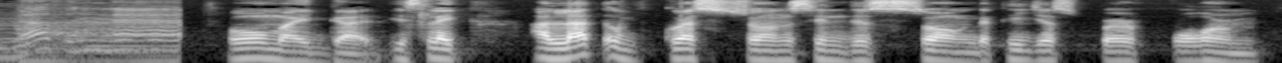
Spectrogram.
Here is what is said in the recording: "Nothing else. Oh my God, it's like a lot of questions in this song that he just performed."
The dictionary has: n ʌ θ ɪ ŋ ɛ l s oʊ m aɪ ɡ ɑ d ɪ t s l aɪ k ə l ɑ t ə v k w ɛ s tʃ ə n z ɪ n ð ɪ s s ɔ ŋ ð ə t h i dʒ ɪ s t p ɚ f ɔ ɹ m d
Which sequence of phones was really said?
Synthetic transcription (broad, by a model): oʊ m aɪ ɡ ɑ d ɪ t s l aɪ k ə l ɑ t ə v k w ɛ s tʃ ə n s ɪ n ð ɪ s s ɔ ŋ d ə t h i dʒ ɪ s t p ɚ f ɔ ɹ m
